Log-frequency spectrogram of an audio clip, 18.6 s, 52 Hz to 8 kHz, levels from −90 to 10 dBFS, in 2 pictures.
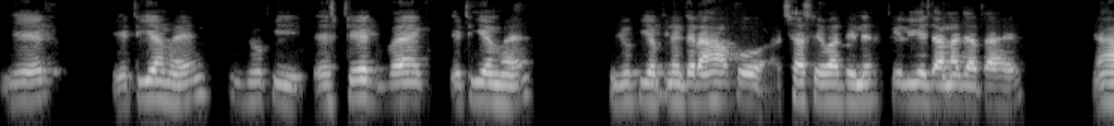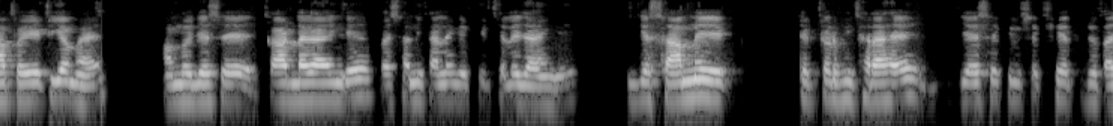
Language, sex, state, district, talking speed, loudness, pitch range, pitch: Hindi, male, Bihar, Saran, 145 wpm, -19 LUFS, 140-150 Hz, 145 Hz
